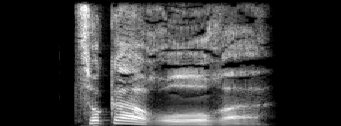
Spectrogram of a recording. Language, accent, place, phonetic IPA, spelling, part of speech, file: German, Germany, Berlin, [ˈt͡sʊkɐˌʁoːʁə], Zuckerrohre, noun, De-Zuckerrohre.ogg
- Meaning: 1. nominative/accusative/genitive plural of Zuckerrohr 2. dative of Zuckerrohr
